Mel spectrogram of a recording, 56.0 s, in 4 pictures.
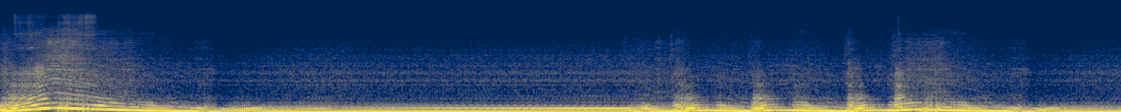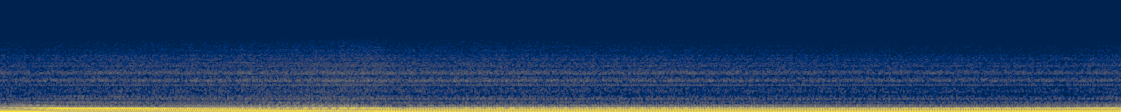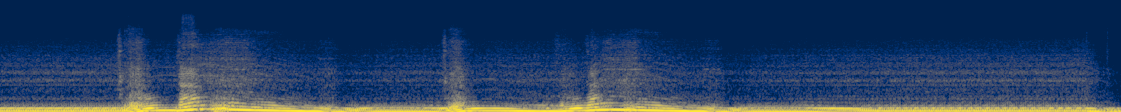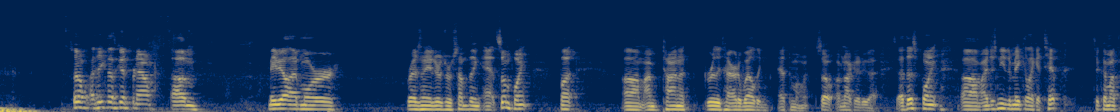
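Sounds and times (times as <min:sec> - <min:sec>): engine revving: 0:00.0 - 0:04.1, 0:06.7 - 0:20.7, 0:27.2 - 0:44.8
car engine idling: 0:02.0 - 0:09.6, 0:12.2 - 0:29.7, 0:36.6 - 0:45.0.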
